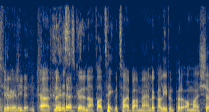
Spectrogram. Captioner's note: laughter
